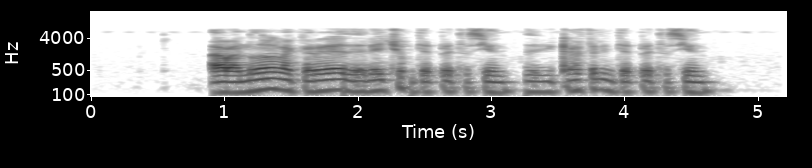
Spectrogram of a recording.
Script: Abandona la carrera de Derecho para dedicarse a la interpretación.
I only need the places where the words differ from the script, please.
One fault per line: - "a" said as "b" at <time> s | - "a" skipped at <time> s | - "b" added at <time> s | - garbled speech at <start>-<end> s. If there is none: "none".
- "para" said as "interpretación" at 2.4 s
